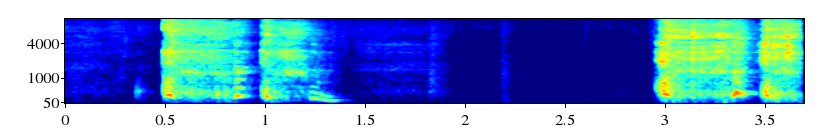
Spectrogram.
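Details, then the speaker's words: Adult with a heavy cough since Saturday evening, suspecting bronchitis: four harsh coughs in two pairs separated by a pause. "Ouais, j'ai une grosse tou franchement là ça a commencé samedi soir"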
